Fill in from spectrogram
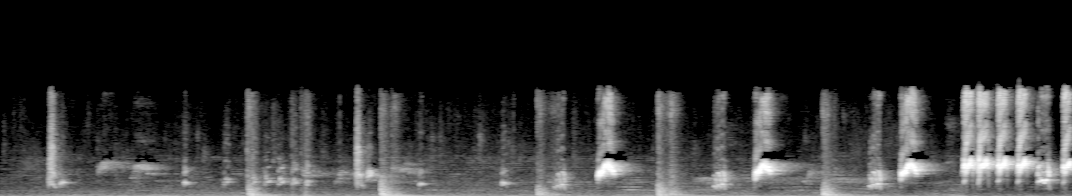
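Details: Red-whiskered bulbul calling: scattered short chirps and slurred whistled notes, quiet at first, then louder bright rising notes toward the end, with a few sharp clicks between.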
